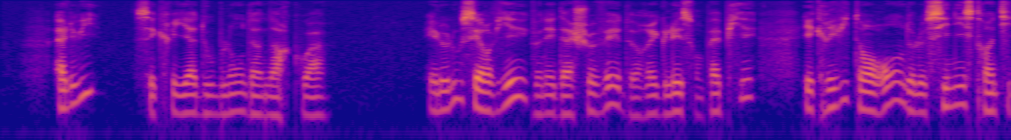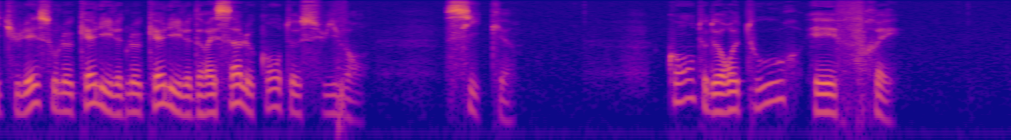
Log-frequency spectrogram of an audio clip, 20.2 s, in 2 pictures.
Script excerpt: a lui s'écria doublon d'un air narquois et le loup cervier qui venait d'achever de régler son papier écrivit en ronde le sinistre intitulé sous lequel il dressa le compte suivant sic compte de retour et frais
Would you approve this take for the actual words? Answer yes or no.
no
